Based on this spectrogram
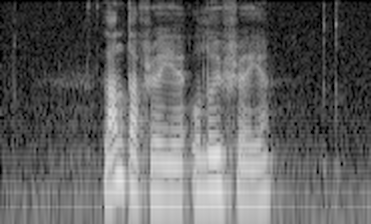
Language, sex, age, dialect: Faroese, female, 36-60, Norðuroyggjar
